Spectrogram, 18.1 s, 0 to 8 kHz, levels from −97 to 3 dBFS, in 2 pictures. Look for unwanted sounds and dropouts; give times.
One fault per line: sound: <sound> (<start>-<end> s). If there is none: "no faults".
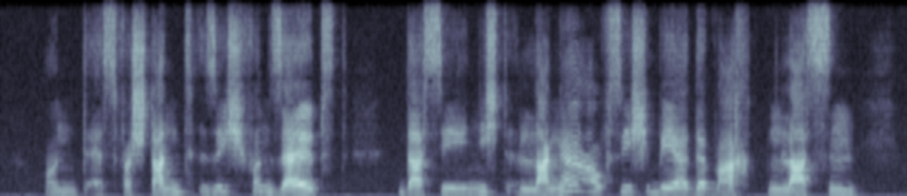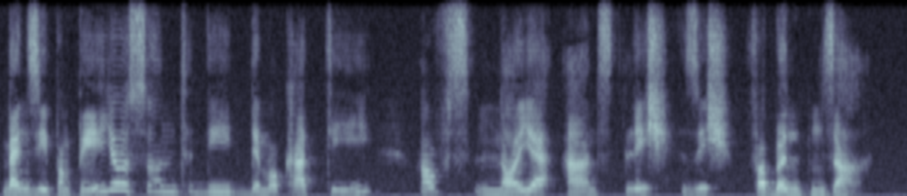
no faults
